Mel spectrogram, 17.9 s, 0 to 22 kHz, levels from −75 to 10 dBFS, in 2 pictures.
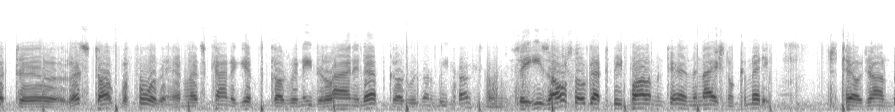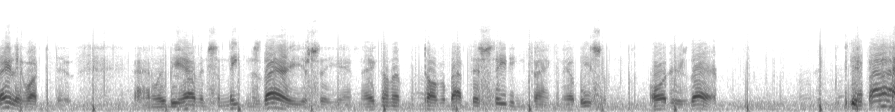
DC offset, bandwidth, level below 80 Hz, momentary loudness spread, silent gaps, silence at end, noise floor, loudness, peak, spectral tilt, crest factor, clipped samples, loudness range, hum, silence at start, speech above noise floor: under 0.1%; 9 kHz; -48 dBFS; 16 LU; none; 0 s; -42 dBFS; -23 LUFS; -6 dBFS; -7 dB/octave; 18 dB; under 0.1%; 4 LU; none; 0 s; 20 dB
